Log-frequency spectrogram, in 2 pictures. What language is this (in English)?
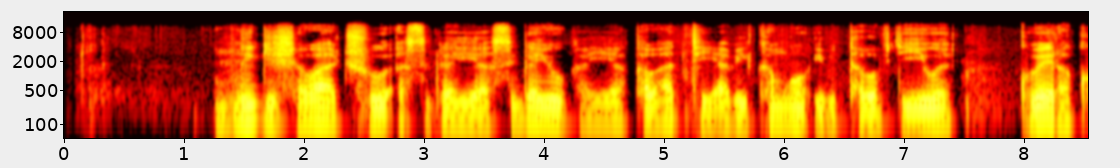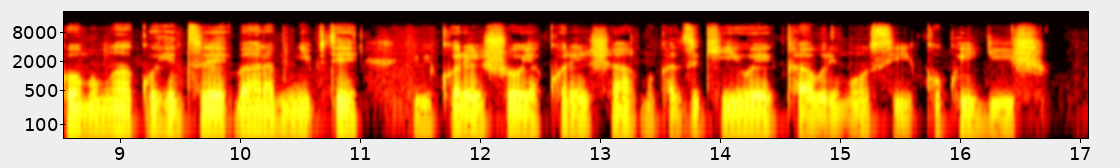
Rundi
